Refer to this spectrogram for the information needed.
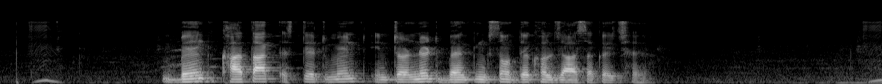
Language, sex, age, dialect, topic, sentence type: Maithili, male, 41-45, Bajjika, banking, statement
